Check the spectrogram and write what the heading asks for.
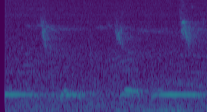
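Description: Faint outdoor ambience with a small bird chirping three times, each a short falling chirp, over a low steady hum.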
